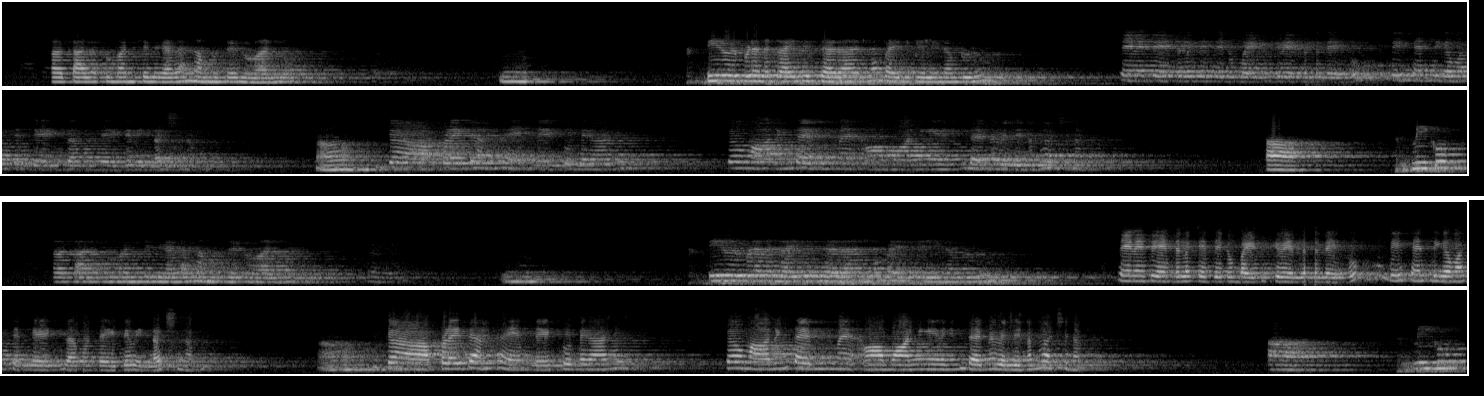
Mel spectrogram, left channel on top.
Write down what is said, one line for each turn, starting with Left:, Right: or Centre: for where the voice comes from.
Left: కాలపు మనుషులు కదా నమ్ముతరు వాళ్ళు
Right: హలో
Left: ఉ మీరు ఎప్పుడన్నా ట్రై చేశారా ఇట్లా బయటికి వెళ్ళినప్పుడు
Right: నేనైతే ఎండలకయితే ఏటు బయటికి వెళ్ళలేదు రీసెంట్లీగా మా చెల్లి ఎగ్జామ్ ఉండే అయితే వెళ్ళొచ్చినం
Left: ఆహా.
Right: ఇంకా అప్పుడైతే అంత ఏం లేకుండే గానీ so morning time morning evening time వెళ్ళిన వచ్చినం
Left: ఆ మీకు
